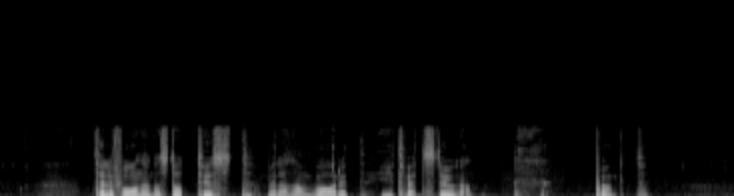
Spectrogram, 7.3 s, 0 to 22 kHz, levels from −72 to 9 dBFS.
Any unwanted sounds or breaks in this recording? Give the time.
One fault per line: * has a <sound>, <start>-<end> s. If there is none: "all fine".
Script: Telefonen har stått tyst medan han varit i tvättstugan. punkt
* has a cough, 5.1-5.6 s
